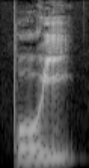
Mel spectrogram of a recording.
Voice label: "pohi", Apatani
